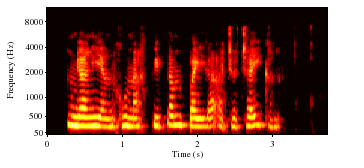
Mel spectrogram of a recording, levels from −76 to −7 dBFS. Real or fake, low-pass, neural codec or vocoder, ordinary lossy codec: fake; 7.2 kHz; codec, 16 kHz, 4.8 kbps, FACodec; MP3, 96 kbps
